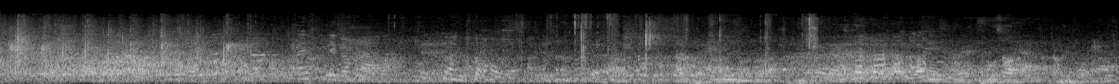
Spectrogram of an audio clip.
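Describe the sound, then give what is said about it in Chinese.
Steady audience applause at a stage show fills the whole stretch, a dense wash of many hands clapping at an even level, with a murmur of crowd voices running underneath. “感谢您各位的掌声鼓励啊！”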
